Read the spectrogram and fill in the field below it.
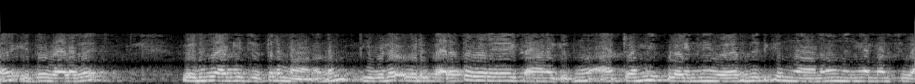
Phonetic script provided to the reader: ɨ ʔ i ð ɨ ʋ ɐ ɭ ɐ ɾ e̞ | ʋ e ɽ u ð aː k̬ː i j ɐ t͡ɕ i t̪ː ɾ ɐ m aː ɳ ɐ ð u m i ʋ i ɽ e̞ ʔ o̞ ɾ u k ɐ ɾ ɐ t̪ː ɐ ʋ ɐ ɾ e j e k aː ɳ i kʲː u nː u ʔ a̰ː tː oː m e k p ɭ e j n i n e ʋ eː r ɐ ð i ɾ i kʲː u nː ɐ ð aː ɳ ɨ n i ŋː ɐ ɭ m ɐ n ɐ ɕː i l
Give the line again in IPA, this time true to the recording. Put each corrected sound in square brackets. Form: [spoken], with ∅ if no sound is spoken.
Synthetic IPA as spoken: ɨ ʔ i ð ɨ ʋ ɐ ɭ ɐ ɾ e̞ | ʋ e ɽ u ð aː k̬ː i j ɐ t͡ɕ i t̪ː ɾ ɐ m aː ɳ ɐ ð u m i ʋ i ɽ e̞ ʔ o̞ ɾ u k ɐ ɾ ɐ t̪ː ɐ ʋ ɐ ɾ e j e k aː ɳ i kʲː u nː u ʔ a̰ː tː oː m [i] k p ɭ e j n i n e ʋ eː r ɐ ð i ɾ i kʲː u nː ɐ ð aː ɳ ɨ n i ŋː ɐ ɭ m ɐ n ɐ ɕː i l

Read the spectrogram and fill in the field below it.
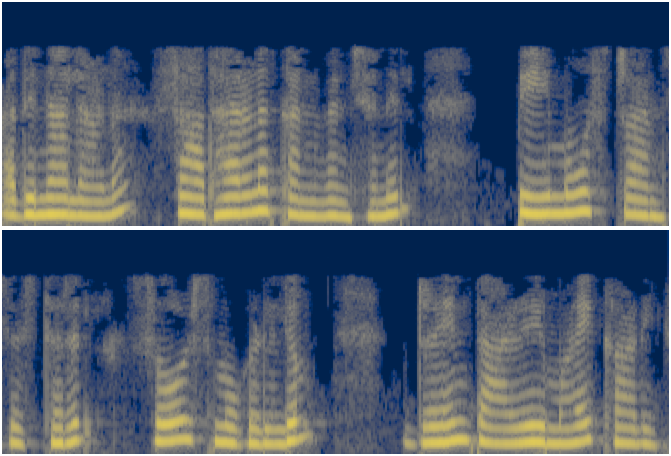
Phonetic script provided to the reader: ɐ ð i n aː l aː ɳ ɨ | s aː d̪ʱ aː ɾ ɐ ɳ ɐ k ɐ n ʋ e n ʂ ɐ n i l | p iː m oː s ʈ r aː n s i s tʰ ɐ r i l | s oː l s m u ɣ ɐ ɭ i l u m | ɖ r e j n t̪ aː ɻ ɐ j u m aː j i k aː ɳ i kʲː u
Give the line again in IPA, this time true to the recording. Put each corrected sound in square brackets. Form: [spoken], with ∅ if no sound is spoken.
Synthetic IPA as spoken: ɐ ð i n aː l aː ɳ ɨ | s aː d̪ʱ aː ɾ ɐ ɳ ɐ k ɐ n ʋ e n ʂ ɐ n i l | p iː m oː s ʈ r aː n s i s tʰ ɐ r i l | s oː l s m u ɣ ɐ ɭ i l u m | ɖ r e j n t̪ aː ɻ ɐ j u m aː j i k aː ɳ i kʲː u

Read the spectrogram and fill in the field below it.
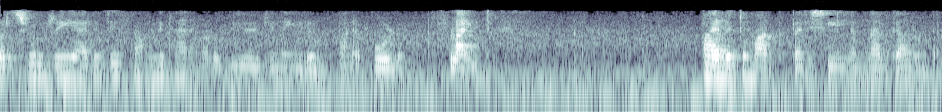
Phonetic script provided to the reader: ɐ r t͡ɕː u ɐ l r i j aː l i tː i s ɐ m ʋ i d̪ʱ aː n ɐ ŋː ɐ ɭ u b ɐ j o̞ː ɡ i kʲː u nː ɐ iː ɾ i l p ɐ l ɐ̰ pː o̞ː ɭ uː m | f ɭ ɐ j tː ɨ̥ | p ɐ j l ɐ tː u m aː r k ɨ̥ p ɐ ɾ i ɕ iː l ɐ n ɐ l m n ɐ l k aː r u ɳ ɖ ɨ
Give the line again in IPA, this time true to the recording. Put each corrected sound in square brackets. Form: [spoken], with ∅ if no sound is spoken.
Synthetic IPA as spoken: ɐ r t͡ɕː u ɐ l r i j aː l i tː i s ɐ m ʋ i d̪ʱ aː n ɐ ŋː ɐ ɭ u b ɐ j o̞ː ɡ i kʲː u nː ɐ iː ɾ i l p ɐ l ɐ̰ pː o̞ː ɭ [u] m | f ɭ ɐ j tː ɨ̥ | p ɐ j l ɐ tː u m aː r k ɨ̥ p ɐ ɾ i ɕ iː l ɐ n ɐ [∅] m n ɐ l k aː r u ɳ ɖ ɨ

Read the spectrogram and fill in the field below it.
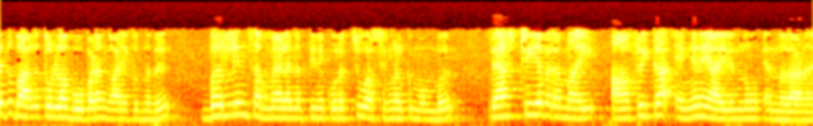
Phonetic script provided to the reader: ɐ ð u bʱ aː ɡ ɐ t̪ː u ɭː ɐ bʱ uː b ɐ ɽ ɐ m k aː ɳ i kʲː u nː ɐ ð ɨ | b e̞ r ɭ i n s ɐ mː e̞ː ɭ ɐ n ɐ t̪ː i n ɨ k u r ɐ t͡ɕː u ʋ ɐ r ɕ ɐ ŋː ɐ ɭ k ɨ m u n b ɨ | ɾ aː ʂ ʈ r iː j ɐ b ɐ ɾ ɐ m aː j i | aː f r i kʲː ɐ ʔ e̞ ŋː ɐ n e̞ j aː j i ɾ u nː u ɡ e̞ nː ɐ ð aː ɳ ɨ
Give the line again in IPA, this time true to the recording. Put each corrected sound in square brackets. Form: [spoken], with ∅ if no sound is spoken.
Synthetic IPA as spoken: ɐ ð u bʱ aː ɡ ɐ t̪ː u ɭː ɐ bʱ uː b ɐ ɽ ɐ m k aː ɳ i kʲː u nː ɐ ð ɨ | b e̞ r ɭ i n s ɐ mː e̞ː ɭ ɐ n ɐ t̪ː i n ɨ k u r ɐ t͡ɕː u ʋ ɐ r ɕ ɐ ŋː ɐ ɭ k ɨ m u [m] b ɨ | ɾ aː ʂ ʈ r iː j ɐ b ɐ ɾ ɐ m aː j i | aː f r i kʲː ɐ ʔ e̞ ŋː ɐ n e̞ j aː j i ɾ u nː u [∅] e̞ nː ɐ ð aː ɳ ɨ

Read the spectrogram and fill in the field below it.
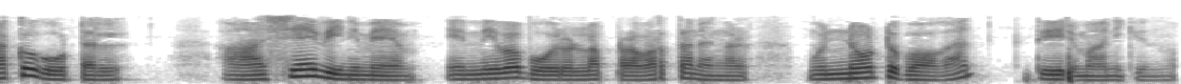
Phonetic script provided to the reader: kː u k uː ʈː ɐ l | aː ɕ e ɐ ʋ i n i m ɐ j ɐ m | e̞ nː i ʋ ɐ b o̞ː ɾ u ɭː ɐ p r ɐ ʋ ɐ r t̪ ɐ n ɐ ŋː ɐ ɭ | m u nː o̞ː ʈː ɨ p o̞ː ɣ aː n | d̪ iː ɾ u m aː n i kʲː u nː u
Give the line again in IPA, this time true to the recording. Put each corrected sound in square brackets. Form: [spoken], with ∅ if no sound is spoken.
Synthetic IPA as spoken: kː u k uː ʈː ɐ l | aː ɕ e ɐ ʋ i n i m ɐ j ɐ m | e̞ nː i ʋ ɐ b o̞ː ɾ u ɭː ɐ p r ɐ ʋ ɐ r t̪ ɐ n ɐ ŋː ɐ ɭ | m u nː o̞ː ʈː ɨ p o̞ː ɣ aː n | [t̪] iː ɾ u m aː n i kʲː u nː u

